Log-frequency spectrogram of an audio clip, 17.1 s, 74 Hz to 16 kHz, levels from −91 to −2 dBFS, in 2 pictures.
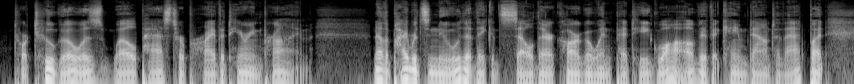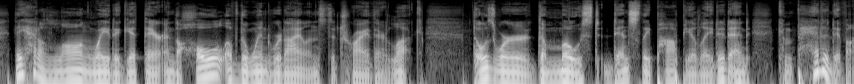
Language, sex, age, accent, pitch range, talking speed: English, male, 30-49, American, 75-95 Hz, 190 wpm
